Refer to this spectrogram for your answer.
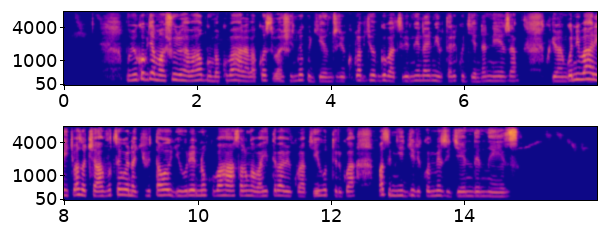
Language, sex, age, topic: Kinyarwanda, female, 25-35, education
